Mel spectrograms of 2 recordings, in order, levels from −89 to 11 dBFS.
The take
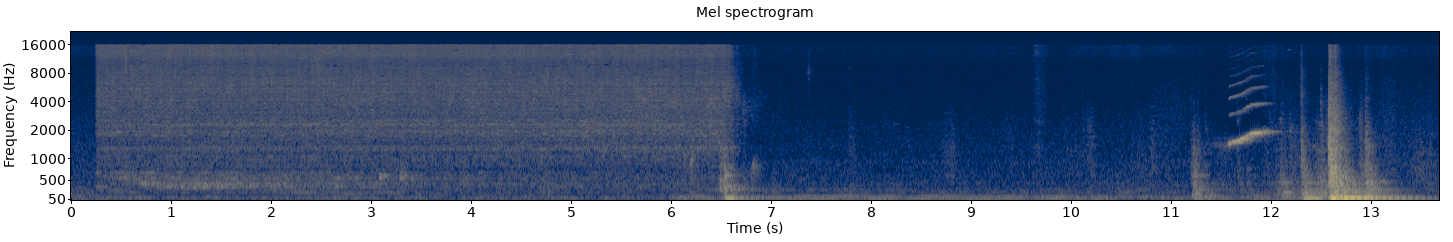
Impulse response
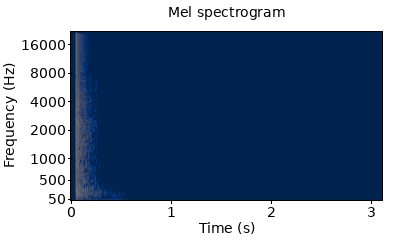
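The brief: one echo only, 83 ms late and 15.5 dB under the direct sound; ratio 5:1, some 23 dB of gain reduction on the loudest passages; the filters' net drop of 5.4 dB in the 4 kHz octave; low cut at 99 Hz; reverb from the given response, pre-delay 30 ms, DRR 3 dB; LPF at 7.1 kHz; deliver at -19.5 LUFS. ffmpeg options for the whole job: -filter_complex "[0:a]highpass=99,lowpass=7100,equalizer=f=4000:t=o:g=-6.5,acompressor=threshold=0.00794:ratio=5,aecho=1:1:83:0.168,asplit=2[s0][s1];[1:a]atrim=start_sample=2205,adelay=30[s2];[s1][s2]afir=irnorm=-1:irlink=0,volume=0.501[s3];[s0][s3]amix=inputs=2:normalize=0,volume=15"

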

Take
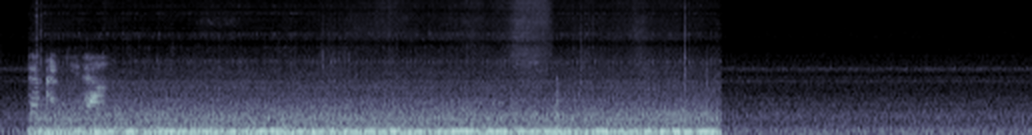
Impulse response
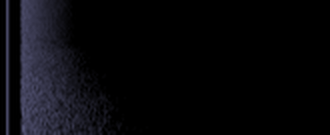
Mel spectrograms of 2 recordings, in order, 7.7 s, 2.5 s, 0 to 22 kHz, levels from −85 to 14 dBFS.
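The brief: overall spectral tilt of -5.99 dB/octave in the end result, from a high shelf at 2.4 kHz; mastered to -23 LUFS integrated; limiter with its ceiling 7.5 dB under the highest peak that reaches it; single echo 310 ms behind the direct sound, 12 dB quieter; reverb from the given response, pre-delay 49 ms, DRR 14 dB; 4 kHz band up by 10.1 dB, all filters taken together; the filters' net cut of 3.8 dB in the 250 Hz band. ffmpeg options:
-filter_complex "[0:a]equalizer=f=250:t=o:g=-6.5,highshelf=f=2400:g=8.5,equalizer=f=4000:t=o:g=5.5,alimiter=limit=0.2:level=0:latency=1,aecho=1:1:310:0.251,asplit=2[s0][s1];[1:a]atrim=start_sample=2205,adelay=49[s2];[s1][s2]afir=irnorm=-1:irlink=0,volume=0.158[s3];[s0][s3]amix=inputs=2:normalize=0,volume=1.06"

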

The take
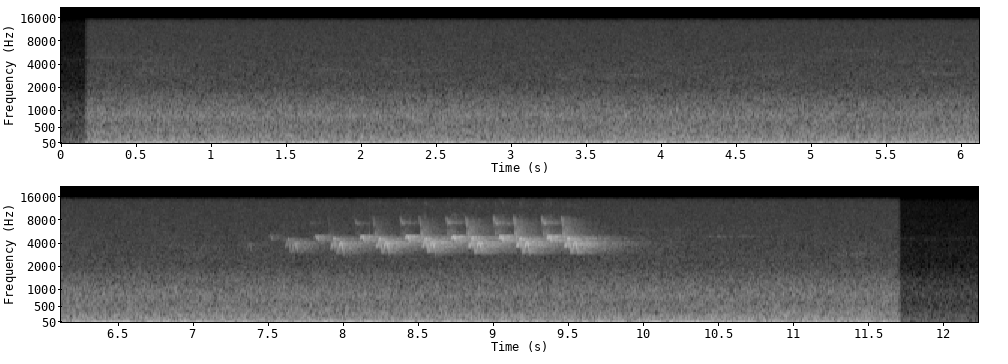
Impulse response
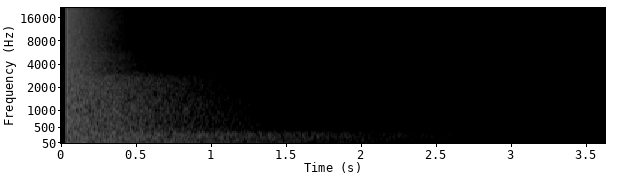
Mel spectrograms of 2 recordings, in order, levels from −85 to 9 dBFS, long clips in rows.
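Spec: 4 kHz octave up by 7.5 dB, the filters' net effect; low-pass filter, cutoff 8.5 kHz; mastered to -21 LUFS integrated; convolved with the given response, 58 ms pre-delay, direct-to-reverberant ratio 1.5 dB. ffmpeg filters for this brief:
-filter_complex "[0:a]lowpass=8500,equalizer=f=4000:t=o:g=8.5,asplit=2[s0][s1];[1:a]atrim=start_sample=2205,adelay=58[s2];[s1][s2]afir=irnorm=-1:irlink=0,volume=0.596[s3];[s0][s3]amix=inputs=2:normalize=0,volume=0.282"

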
